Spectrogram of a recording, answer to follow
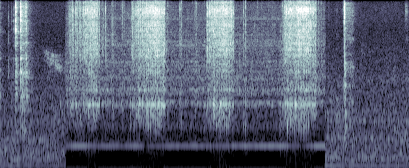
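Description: Usha sewing machine stitching a seam in four short runs about two-thirds of a second apart, each a brief rasping whirr.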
